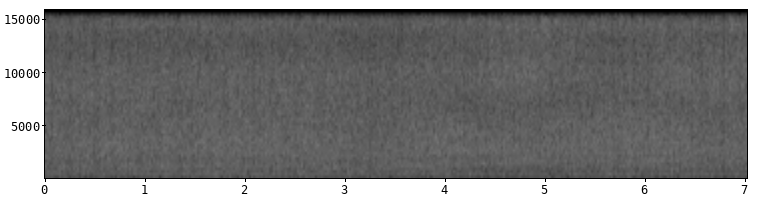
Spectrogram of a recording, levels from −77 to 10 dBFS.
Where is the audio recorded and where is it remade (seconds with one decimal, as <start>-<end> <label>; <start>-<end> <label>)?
0.0-3.5 recorded; 3.5-4.7 remade; 4.7-7.0 recorded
